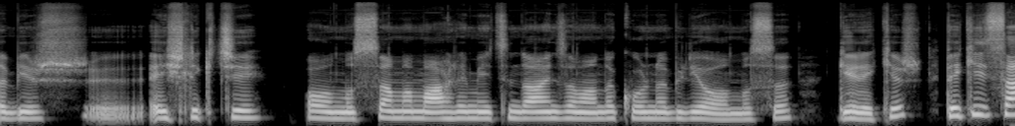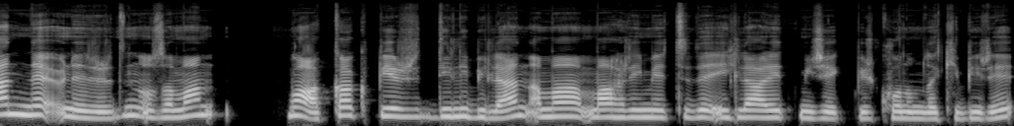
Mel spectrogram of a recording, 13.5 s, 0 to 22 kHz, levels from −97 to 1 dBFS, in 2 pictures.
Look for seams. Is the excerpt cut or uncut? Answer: cut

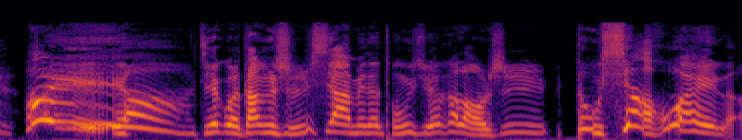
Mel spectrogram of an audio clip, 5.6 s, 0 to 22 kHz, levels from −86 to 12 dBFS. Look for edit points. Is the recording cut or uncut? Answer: cut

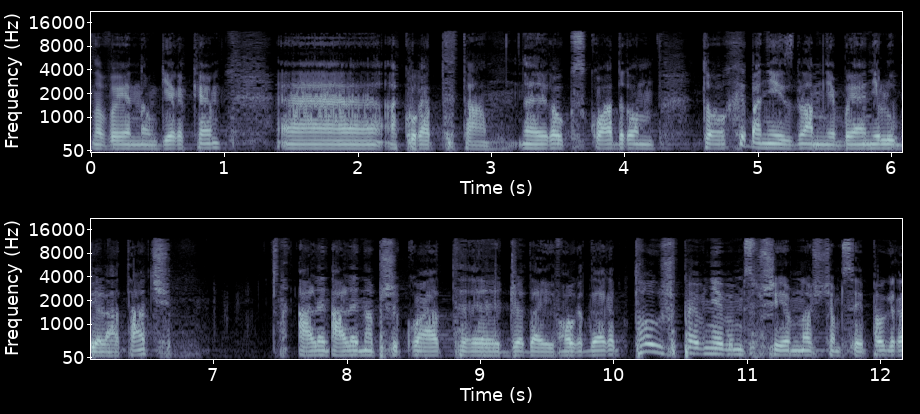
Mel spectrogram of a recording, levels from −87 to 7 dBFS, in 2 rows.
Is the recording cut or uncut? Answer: cut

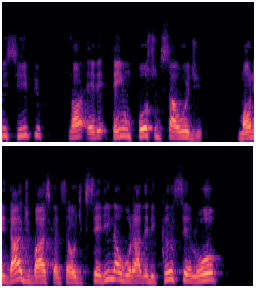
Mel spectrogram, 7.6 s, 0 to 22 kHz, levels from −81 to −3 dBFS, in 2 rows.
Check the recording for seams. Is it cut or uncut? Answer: uncut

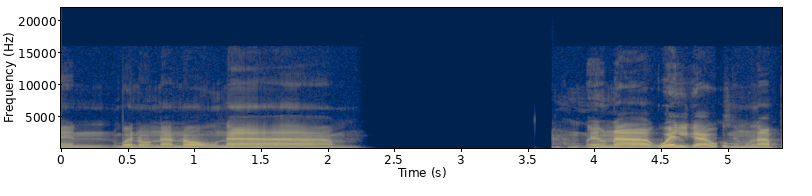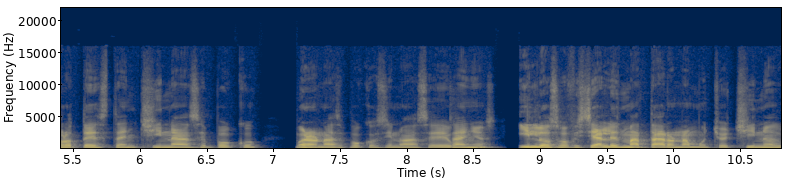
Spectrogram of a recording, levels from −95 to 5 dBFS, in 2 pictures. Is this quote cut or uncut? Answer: cut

